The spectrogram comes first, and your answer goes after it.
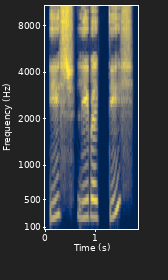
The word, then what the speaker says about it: Ich liebe dich: Um it was Ich liebe dich."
